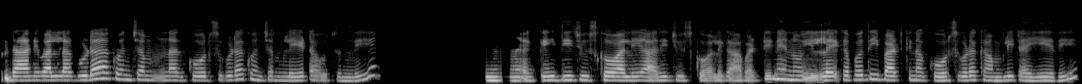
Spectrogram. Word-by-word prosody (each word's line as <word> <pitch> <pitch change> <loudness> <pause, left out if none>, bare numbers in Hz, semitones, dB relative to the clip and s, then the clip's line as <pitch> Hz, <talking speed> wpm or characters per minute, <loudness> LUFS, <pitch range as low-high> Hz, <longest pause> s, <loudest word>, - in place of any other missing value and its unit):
దానివల్ల 195 +1 +4 0.2
గూడా 225 +6 +5 0.2
కొంచెం 215 -2 -2 0.2
నాది 190 -1 -2
కోర్సు 190 +1 -2
గూడా 220 +3 -1
కొంచెం 195 -3 -5
లేట్ 180 +1 -1
అవుతుంది. 170 - -4 1.2
హ్మ్. 175 0 +3
ఇంకా 175 +1 -4
ఇది 195 +1 0
చూసుకోవాలి, 185 -2 +3
అది 185 - 0
చూసుకోవాలి, 95 - -4
గాబట్టి 90 +3 -2
నేను 110 -3 +2
ఈ - - +3 0.2
లేకపోతే 215 +3 0
ఈపాటికి 200 -1 0
నా - - -2
కోర్స్ 180 +2 0
గూడా 195 +1 +1
కంప్లీట్ 180 +2 -1
అయ్యేది. 175 +2 0
185 Hz, 140 wpm, -23 LUFS, 175-195 Hz, 1.2 s, గూడా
